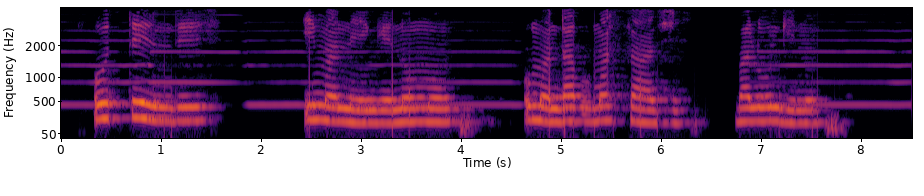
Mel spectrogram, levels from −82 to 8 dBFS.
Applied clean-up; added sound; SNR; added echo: none; Wind instrument, woodwind instrument; 19 dB; none.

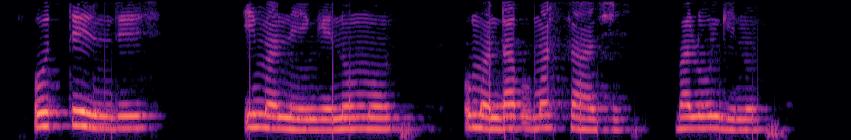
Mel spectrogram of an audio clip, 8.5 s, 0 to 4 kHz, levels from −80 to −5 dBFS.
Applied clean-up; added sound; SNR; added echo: none; none; none; none.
